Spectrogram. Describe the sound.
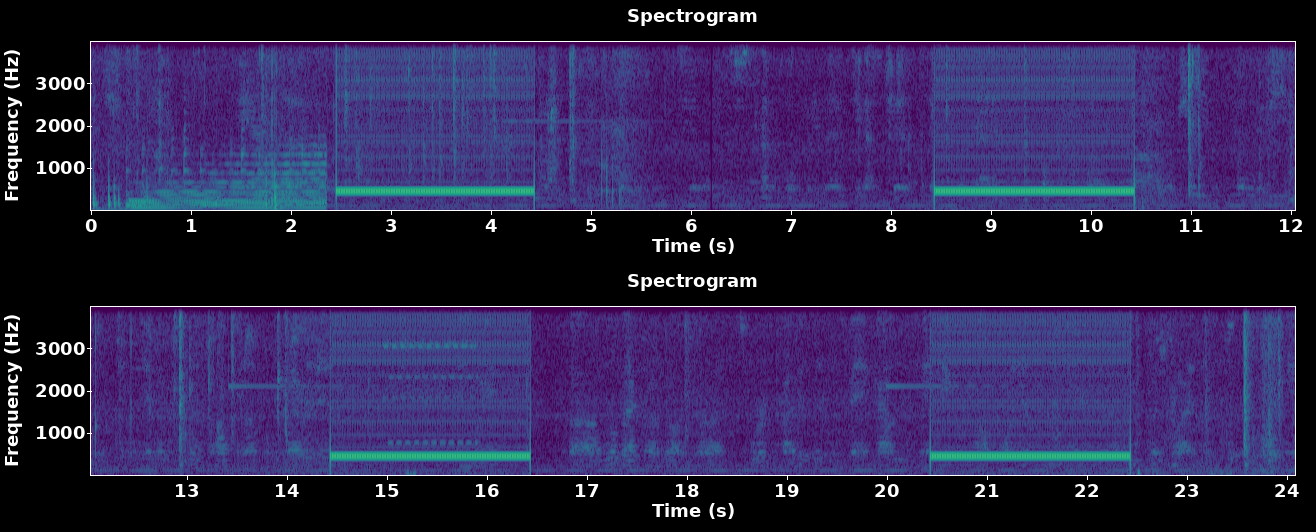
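Telephone tones as a call is transferred to voicemail: four steady, loud, single-pitched tones, each about two seconds long and evenly spaced by quiet line noise, after a brief noisy start.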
